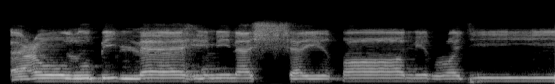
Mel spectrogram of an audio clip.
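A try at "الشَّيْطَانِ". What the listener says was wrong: Jangan muncung. Syaitani. Buka mulut je lah.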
